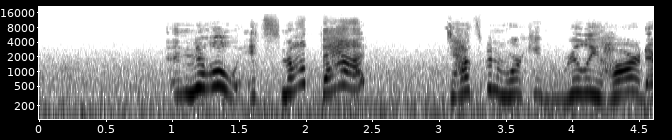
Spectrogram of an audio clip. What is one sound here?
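A young boy speaks earnestly, close by.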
